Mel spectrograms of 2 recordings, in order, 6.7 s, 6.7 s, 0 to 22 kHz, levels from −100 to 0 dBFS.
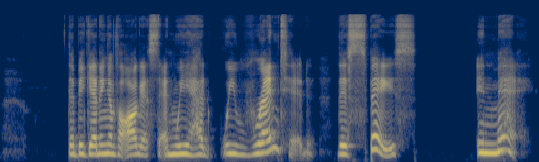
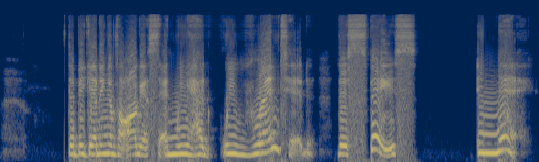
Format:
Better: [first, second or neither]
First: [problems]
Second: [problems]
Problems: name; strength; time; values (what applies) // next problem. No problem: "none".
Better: first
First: none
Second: distortion; heavy; 6 dB below the speech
